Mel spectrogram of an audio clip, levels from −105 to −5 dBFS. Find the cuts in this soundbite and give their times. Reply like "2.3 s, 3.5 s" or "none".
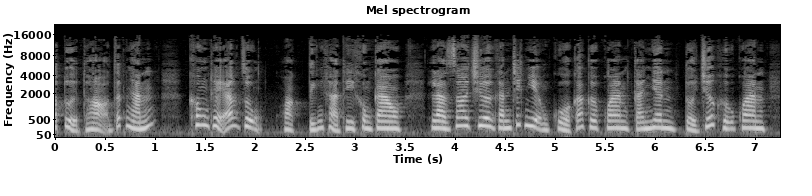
none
